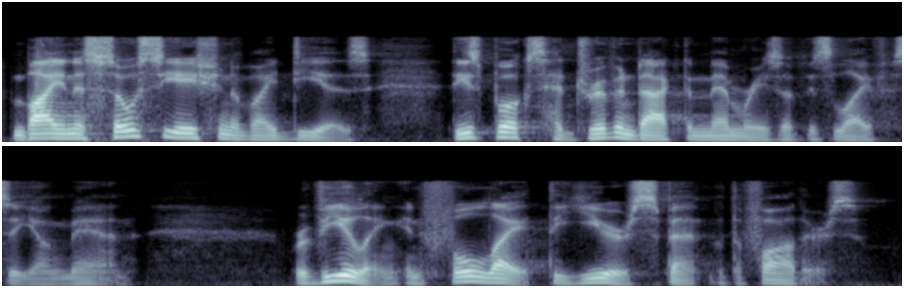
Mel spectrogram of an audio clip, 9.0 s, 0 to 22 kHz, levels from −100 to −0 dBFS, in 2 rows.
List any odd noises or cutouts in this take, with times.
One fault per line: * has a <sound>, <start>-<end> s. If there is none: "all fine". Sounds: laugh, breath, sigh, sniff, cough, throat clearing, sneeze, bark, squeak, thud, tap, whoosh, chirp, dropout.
all fine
